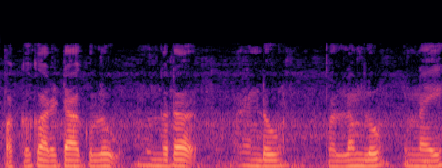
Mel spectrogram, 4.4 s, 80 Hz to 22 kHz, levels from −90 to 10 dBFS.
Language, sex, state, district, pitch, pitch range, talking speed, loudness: Telugu, male, Telangana, Karimnagar, 135 Hz, 130-145 Hz, 95 wpm, -18 LUFS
